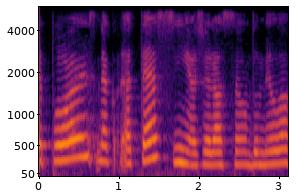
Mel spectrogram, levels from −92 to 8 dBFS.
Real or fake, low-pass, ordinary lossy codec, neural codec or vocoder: fake; 5.4 kHz; none; codec, 16 kHz, 1.1 kbps, Voila-Tokenizer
